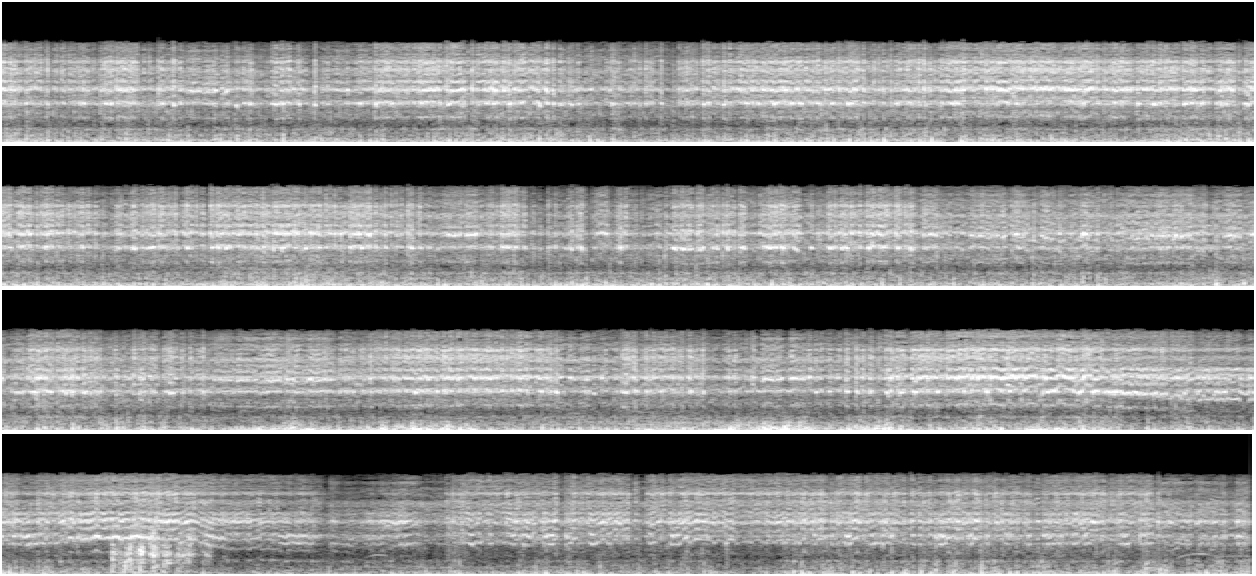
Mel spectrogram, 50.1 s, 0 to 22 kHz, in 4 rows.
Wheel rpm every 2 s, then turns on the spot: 170, 160, 160, 160, 160, 170, 170, 170, 160, 170, 170, 160, 160, 160, 160, 170, 160, 150, 110, 110, 90, 110, 120, 120, 110.
none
